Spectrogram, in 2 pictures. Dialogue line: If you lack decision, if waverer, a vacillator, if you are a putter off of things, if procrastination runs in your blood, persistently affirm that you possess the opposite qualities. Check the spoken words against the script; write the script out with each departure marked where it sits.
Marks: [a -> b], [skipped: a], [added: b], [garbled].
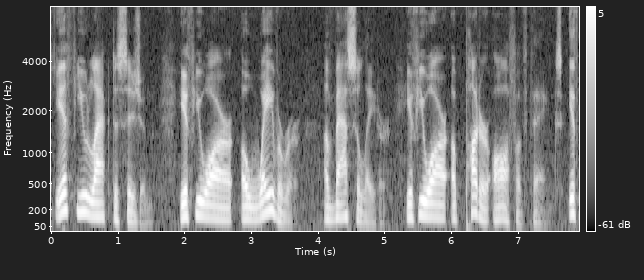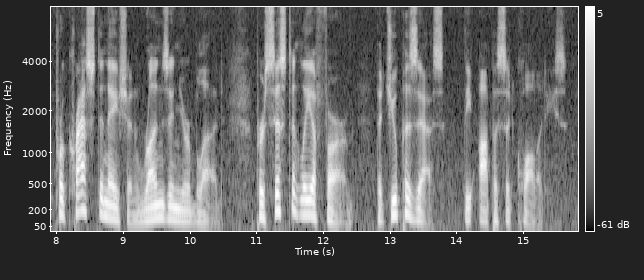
If you lack decision, if [added: you are a] waverer, a vacillator, if you are a putter off of things, if procrastination runs in your blood, persistently affirm that you possess the opposite qualities.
